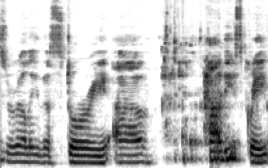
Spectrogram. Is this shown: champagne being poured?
yes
